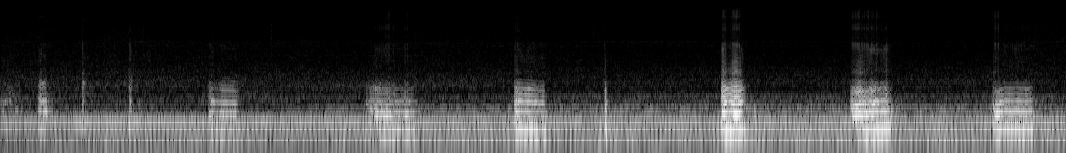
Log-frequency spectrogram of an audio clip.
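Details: Mr. Fluffy, a pet rabbit, asleep and snoring loudly enough to be heard a room away; short soft nasal snorts about every two seconds over a steady low indoor hum.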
